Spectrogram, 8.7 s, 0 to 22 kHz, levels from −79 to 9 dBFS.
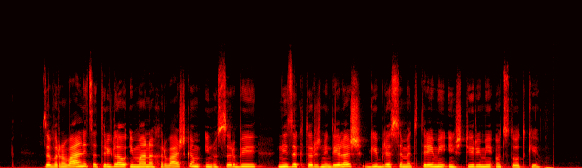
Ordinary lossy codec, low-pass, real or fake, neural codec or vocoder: none; 19.8 kHz; real; none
